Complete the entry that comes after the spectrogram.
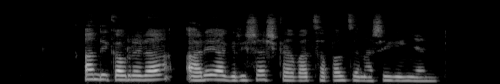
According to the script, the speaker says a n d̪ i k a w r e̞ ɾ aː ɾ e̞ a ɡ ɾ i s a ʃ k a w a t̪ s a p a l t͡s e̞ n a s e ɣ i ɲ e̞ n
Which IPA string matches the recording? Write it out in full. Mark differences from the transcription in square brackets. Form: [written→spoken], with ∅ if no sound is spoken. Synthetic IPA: a n d̪ i k a w r e̞ ɾ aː ɾ e̞ a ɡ ɾ i s a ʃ k a [w→β] a t̪ s a p a l t͡s e̞ n a s [e→i] ɣ i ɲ e̞ n

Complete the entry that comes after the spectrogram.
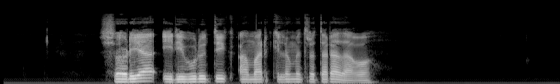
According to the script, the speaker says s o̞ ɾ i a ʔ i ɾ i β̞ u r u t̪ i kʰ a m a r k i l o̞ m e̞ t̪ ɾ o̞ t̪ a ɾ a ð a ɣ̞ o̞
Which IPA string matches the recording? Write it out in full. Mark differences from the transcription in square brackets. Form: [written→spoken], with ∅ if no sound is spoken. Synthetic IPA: s o̞ ɾ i a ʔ i ɾ i β̞ u [r→ɾ] u t̪ i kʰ a m a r k i l o̞ m e̞ t̪ ɾ o̞ t̪ a ɾ a ð a ɣ̞ o̞

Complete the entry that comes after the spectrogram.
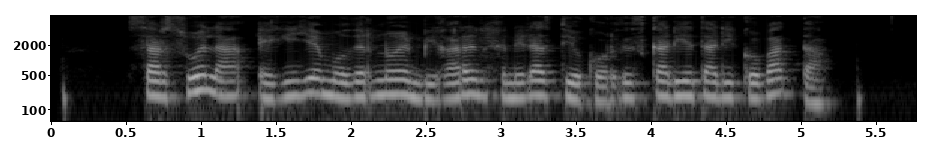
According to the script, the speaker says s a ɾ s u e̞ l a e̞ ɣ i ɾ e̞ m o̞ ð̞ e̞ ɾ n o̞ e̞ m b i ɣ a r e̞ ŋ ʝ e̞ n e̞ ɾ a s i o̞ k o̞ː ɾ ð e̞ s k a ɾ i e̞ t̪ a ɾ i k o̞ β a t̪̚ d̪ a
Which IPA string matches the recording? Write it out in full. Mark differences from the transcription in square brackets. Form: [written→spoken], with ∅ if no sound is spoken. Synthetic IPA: s a ɾ s u e̞ l a e̞ ɣ i [ɾ→ʎ] e̞ m o̞ ð̞ e̞ ɾ n o̞ e̞ m b i ɣ a r e̞ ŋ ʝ e̞ n e̞ ɾ a s i o̞ k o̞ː ɾ ð e̞ s k a ɾ i e̞ t̪ a ɾ i k o̞ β a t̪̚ d̪ a

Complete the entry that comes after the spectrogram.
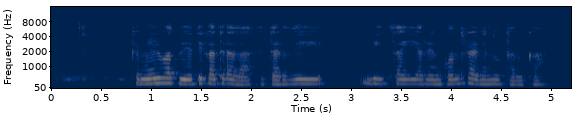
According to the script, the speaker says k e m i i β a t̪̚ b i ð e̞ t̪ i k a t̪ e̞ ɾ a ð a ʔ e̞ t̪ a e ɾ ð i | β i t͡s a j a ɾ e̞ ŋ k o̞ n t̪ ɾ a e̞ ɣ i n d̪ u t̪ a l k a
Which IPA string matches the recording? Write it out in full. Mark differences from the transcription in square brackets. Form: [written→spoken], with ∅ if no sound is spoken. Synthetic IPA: k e m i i β a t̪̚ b i ð e̞ t̪ i k a t̪ e̞ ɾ a ð a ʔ e̞ t̪ a e ɾ ð i | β i t͡s a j a ɾ e̞ ŋ k o̞ n t̪ ɾ a e̞ ɣ i n d̪ u t̪ a l k a

